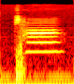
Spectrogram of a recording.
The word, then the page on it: cha1: pinyin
